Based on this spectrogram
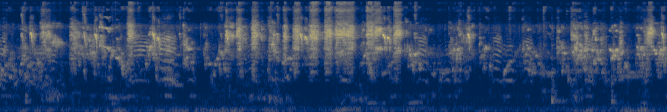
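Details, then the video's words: A flock of finches chirping as they eat, fast rippling high notes in waves, loudest through the middle seconds. "Cute Birds Chirping Sounds | Beautiful Finches Eating"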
